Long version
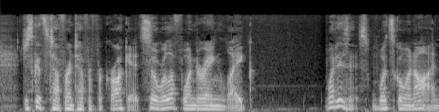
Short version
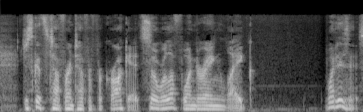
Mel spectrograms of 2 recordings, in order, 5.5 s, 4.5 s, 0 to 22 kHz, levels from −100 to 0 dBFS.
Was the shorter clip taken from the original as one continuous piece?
yes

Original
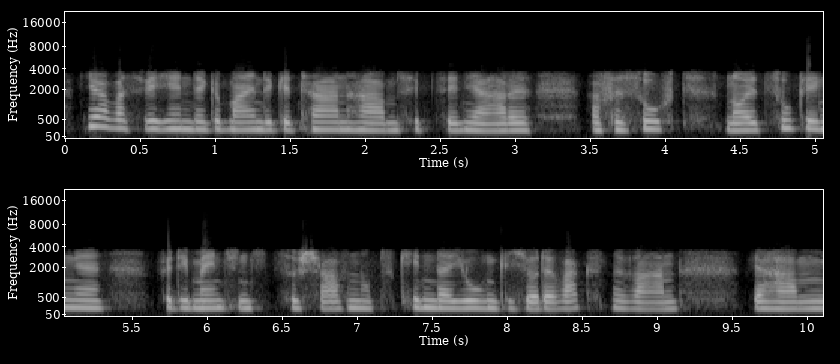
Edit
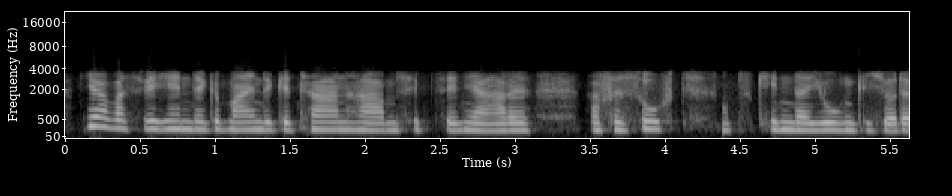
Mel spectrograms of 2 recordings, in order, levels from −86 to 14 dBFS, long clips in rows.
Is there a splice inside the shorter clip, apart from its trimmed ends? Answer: yes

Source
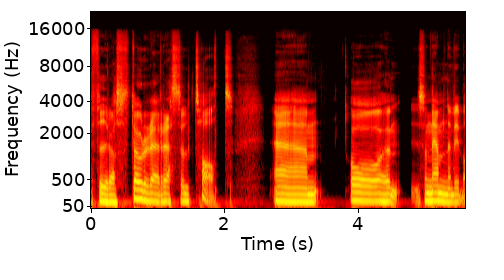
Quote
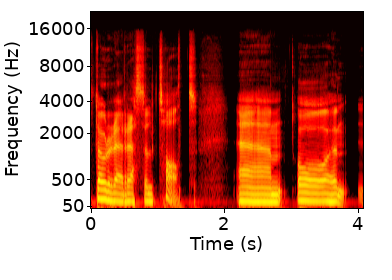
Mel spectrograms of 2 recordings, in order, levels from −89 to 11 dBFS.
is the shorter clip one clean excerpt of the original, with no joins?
no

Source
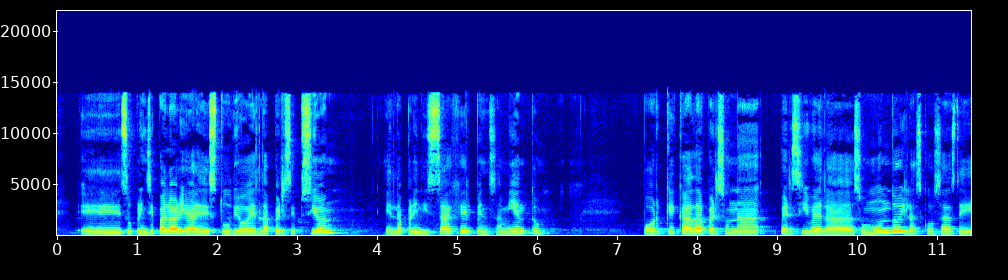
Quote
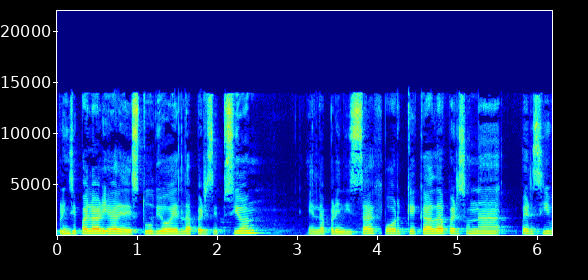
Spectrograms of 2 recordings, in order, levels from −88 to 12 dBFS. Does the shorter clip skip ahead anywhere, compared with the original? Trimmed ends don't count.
yes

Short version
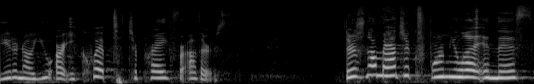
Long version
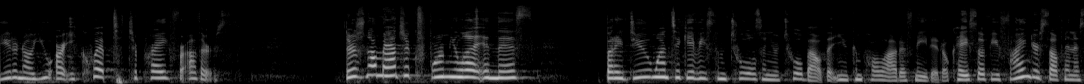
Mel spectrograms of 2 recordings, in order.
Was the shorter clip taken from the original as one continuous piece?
yes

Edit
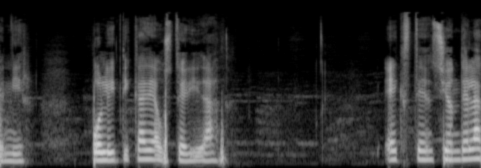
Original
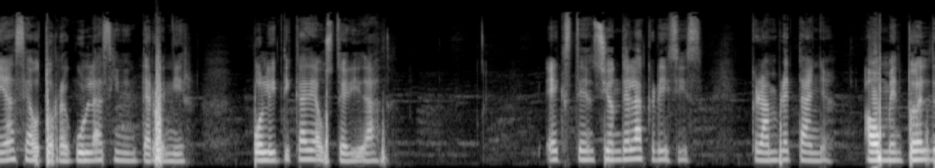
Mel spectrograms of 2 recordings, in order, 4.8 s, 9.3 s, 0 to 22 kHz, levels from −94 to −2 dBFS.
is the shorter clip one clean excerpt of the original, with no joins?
yes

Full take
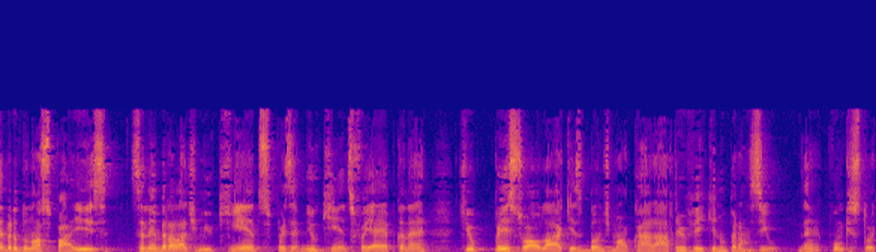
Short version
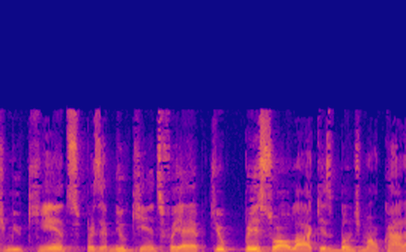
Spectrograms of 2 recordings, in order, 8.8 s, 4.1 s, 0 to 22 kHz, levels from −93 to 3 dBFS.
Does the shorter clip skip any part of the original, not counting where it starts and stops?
yes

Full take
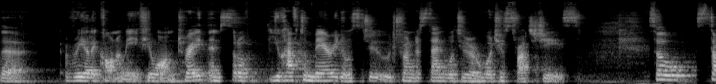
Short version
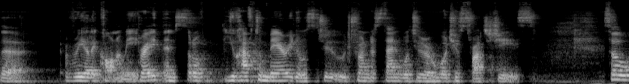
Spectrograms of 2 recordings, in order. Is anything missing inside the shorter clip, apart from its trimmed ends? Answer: yes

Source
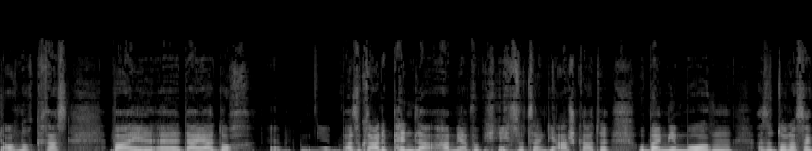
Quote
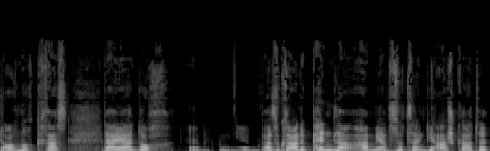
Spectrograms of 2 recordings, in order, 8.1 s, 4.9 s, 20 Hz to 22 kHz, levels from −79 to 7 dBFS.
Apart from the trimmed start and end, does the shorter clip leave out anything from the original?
yes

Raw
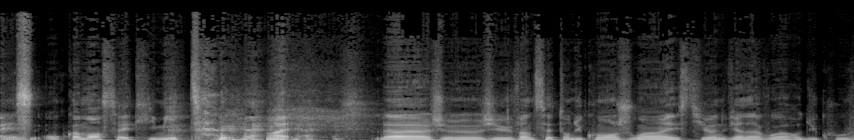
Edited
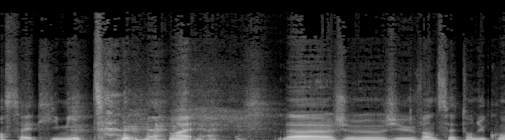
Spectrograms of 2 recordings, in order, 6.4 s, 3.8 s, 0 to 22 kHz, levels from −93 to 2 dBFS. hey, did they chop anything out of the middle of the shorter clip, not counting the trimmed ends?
no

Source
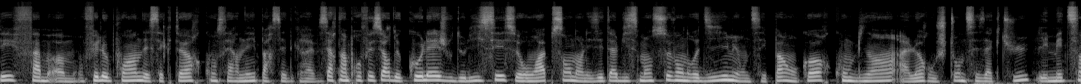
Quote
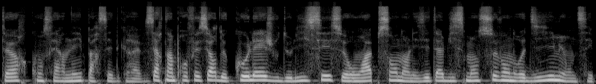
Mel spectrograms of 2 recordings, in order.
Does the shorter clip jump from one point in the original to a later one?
no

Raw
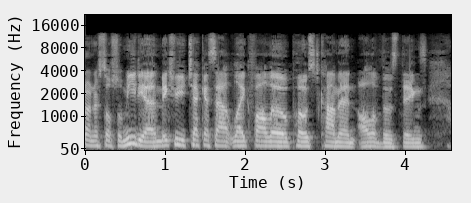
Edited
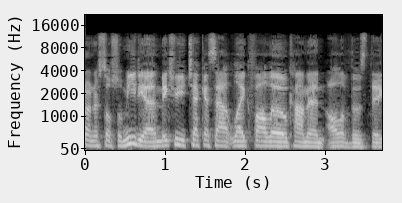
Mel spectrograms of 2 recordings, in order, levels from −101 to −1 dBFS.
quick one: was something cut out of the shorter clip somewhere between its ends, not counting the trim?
yes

